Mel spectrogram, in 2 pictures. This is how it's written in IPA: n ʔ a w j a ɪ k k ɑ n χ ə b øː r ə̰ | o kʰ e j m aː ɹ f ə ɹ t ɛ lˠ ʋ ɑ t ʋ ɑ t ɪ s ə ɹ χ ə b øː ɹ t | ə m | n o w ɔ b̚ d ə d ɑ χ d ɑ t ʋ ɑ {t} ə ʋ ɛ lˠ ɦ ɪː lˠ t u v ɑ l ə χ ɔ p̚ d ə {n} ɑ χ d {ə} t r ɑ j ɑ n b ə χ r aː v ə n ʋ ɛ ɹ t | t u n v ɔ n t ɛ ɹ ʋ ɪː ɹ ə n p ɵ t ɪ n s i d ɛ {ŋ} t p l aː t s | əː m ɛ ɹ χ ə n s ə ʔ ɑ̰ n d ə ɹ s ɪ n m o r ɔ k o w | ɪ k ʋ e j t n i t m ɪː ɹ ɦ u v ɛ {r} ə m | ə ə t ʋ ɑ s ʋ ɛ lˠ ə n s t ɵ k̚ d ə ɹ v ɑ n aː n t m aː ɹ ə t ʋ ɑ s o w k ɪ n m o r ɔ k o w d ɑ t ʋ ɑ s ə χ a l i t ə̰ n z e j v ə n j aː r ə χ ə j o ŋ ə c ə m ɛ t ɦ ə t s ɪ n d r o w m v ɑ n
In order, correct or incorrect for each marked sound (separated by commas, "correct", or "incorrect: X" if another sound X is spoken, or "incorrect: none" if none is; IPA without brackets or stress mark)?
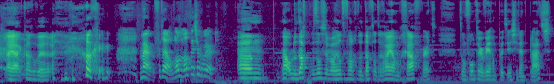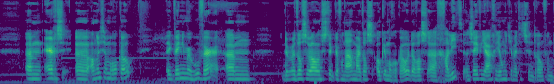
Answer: incorrect: s, incorrect: d, incorrect: ɑ, incorrect: n, incorrect: ɹ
